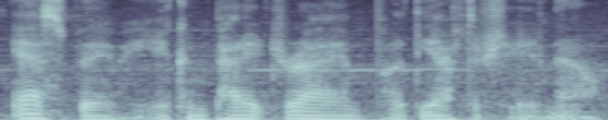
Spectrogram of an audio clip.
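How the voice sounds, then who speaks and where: A man playing an affectionate, injured racing driver boyfriend in an intimate roleplay audio, speaking softly and tenderly, often close to a whisper. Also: sits low, fairly even intonation, a little fast, music in the background. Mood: playful, fond.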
